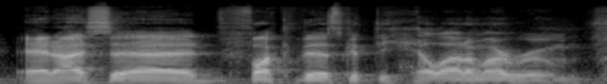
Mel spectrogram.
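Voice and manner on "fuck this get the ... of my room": usual speaking voice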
